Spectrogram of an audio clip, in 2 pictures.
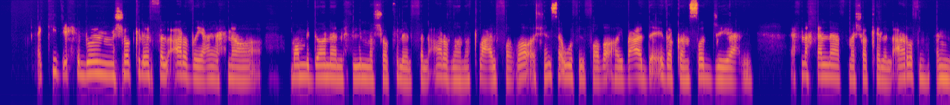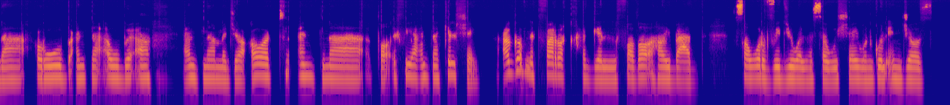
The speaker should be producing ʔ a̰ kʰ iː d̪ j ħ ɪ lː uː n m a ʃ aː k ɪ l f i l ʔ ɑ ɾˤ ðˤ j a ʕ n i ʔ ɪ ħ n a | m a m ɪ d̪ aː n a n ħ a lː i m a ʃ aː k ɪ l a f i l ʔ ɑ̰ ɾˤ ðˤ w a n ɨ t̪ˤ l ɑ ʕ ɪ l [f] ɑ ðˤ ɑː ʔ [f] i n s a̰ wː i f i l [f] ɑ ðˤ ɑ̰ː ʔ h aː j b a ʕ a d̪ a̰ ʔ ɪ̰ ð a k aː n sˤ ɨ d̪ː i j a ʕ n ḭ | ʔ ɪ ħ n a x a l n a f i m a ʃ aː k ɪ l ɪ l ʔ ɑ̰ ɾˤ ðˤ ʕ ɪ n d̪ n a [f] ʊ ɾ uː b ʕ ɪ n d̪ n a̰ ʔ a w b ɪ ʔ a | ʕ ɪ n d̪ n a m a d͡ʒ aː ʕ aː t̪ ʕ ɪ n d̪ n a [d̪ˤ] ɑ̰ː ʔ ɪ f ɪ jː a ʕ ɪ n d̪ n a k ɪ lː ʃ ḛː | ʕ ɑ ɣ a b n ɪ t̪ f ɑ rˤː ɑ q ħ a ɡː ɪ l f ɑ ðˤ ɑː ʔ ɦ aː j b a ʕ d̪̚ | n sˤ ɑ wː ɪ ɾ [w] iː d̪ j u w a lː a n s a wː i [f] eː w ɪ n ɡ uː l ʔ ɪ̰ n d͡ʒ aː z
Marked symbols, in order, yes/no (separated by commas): yes, no, yes, no, no, no, no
